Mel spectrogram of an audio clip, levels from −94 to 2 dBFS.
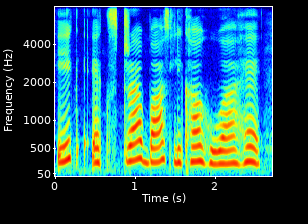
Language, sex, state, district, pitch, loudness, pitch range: Hindi, female, Jharkhand, Deoghar, 260 Hz, -14 LUFS, 245-275 Hz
